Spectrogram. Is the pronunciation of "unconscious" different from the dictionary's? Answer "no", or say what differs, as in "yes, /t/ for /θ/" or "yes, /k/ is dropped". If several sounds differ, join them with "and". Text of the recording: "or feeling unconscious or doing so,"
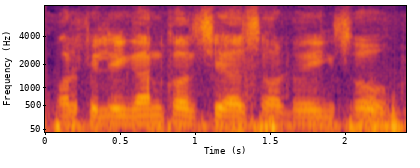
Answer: yes, /s/ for /ʃ/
